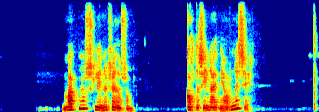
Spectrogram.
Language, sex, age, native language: Icelandic, female, 50-59, Icelandic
